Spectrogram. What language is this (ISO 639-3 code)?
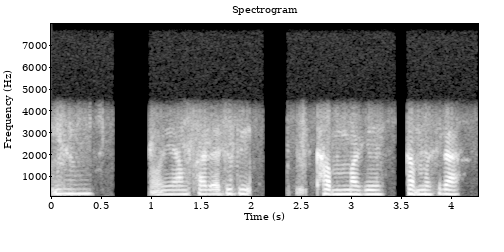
mni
